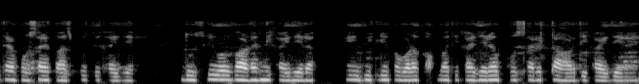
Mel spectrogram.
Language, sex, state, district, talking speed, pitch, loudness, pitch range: Hindi, female, Bihar, Kishanganj, 270 wpm, 200 Hz, -19 LUFS, 185-205 Hz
